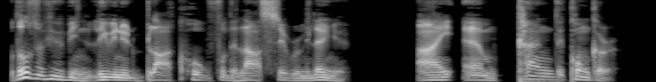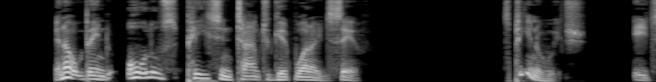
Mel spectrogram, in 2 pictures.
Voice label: Animation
